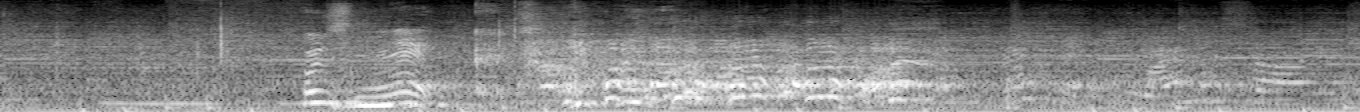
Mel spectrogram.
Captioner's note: laughter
